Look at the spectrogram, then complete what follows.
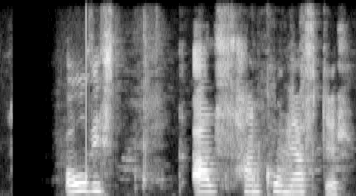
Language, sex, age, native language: Icelandic, female, 10, Icelandic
